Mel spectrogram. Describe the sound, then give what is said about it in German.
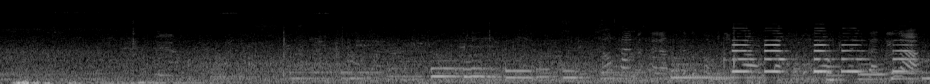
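Busy city street not far from a train station, with a steady rumble of traffic, car horns tooting and honking repeatedly, and a background murmur of crowd chatter, growing denser with overlapping horns toward the end. “spring mal ein bisschen in der Stadt und du erzählst uns, wo wir sind”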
